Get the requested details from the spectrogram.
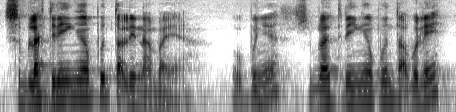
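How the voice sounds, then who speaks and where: A man's voice: fairly high pitch, fast talker, creaky. Malaysian man preaching with jokes. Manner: storytelling with jokes and acted quotes. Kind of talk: religious talk to a gathering.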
